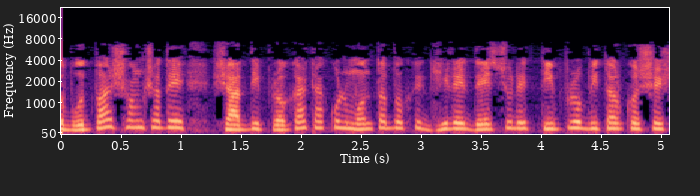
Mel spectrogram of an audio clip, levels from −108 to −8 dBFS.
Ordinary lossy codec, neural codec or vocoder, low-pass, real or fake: none; none; 7.2 kHz; real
